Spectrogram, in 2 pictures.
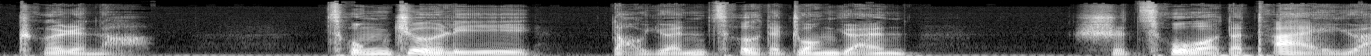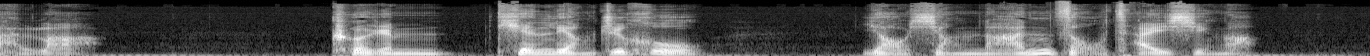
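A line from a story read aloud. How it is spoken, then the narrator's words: Old man, laughing. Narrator (Chinese): 老头笑着说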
